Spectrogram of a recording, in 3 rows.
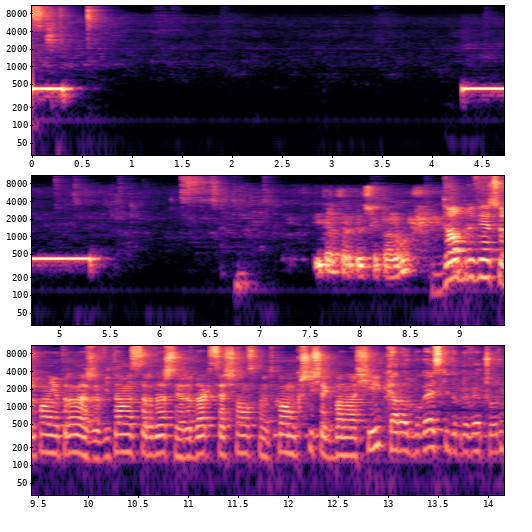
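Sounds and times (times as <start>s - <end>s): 
telephone ringback tone on an outgoing call: 0.0s - 0.5s, 4.3s - 5.4s
speech: 8.0s - 14.1s.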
